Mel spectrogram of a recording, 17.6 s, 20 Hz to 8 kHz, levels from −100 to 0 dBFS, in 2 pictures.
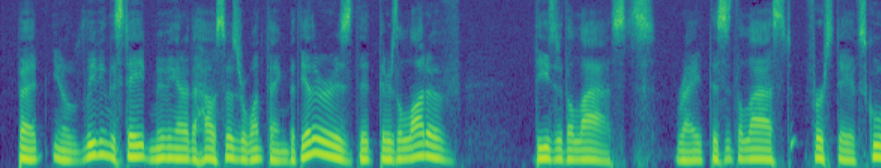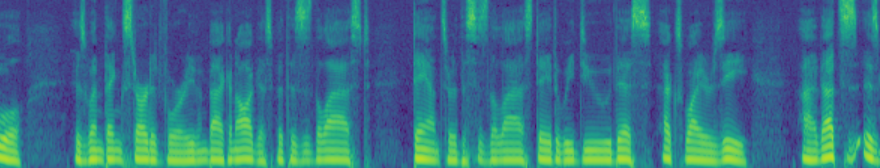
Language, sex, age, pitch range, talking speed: English, male, 30-49, 115-140 Hz, 235 wpm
